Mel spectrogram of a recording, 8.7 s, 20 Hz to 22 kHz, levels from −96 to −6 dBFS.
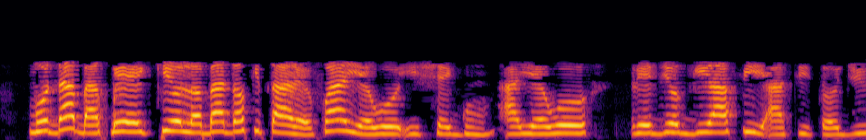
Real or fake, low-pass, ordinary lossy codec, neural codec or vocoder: real; 3.6 kHz; MP3, 16 kbps; none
